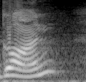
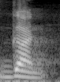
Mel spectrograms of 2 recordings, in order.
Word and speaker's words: gone: the next example is the word gone where the vowel sound is shortened and therefore it becomes gun he had gun there I'm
